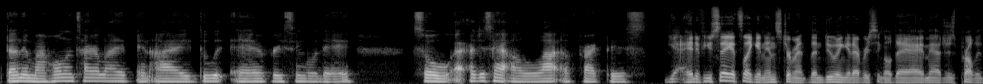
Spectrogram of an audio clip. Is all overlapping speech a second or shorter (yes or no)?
yes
